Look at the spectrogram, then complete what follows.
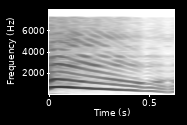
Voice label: "hoo"; mario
